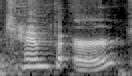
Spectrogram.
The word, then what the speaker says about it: Kemper: Today's episode is about the gruesome and horrific Ed Kempner. – That's not his name. – You mispronounced it. – Ed Kemper. – Kemper.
